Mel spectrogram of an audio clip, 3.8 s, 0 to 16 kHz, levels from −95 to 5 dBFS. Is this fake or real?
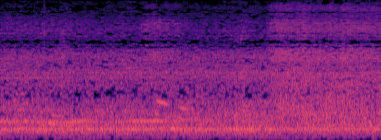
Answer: fake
